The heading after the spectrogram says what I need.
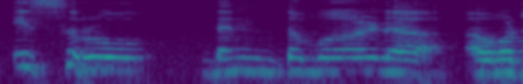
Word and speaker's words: ISRO: my mind isro but if we can pronounce a word in english when it is abbreviation that is called acronym so we will say isro then the word uh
